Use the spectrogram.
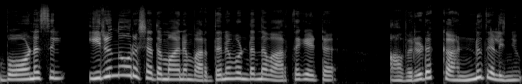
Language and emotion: Malayalam, happy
